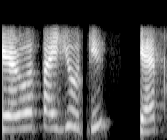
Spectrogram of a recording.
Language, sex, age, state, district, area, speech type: Marathi, male, 30-45, Maharashtra, Buldhana, rural, conversation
